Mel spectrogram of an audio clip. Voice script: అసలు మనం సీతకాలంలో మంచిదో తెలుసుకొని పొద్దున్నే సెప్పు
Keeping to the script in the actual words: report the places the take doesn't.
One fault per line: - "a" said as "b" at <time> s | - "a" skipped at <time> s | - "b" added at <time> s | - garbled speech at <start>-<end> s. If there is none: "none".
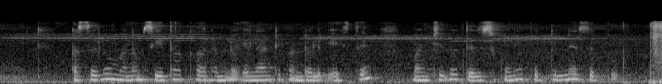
- "ఎలాంటి పంటలు ఏస్తే" added at 2.5 s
